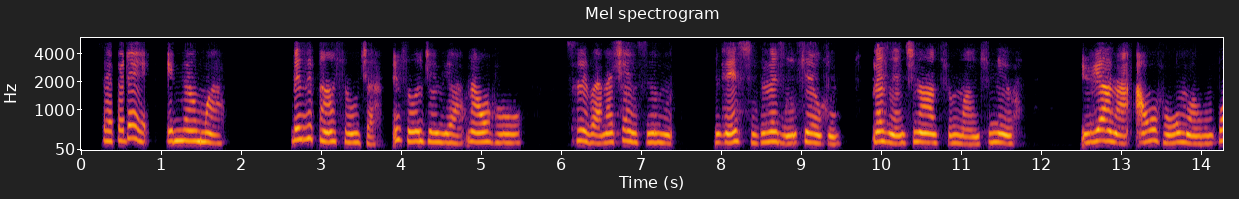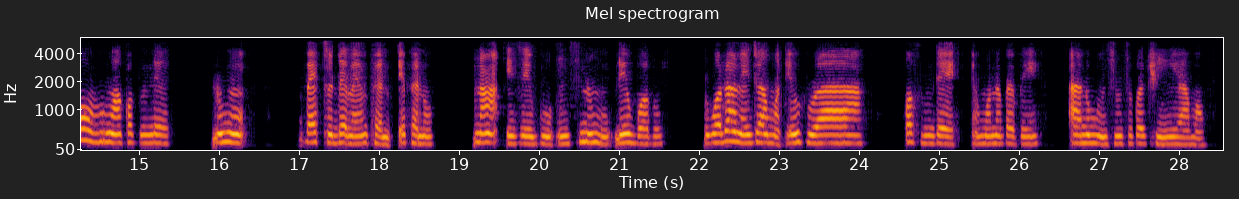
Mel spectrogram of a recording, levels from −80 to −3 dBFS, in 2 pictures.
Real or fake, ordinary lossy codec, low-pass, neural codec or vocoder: fake; AAC, 32 kbps; 5.4 kHz; vocoder, 44.1 kHz, 128 mel bands every 256 samples, BigVGAN v2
